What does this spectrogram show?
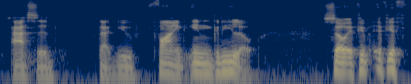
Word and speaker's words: Grillo: we might pronounce it guerrilla but it's not grillo doesn't rhyme with brillo it's grilo and the two l's don't form a y either which is what i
